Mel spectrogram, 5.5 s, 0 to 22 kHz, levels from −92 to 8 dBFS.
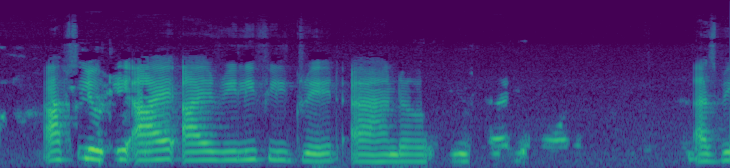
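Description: From 3.18 to 4.82 s the speech sinks sharply, dropping by roughly 30 dB at its deepest, then dips again more lightly, by about 15 dB, from 5.01 to 5.16 s. This is likely speech suppressed in double talk: with both ends talking, the echo canceller mistook this voice for loudspeaker echo and turned it down. Unlike a packet dropout, the voice is turned down rather than lost to clean, hard-edged gaps.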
